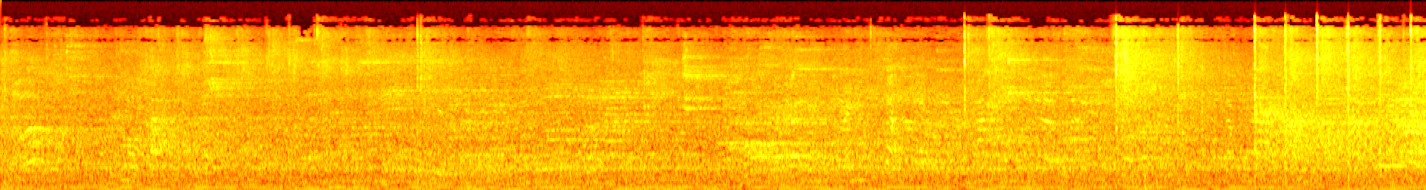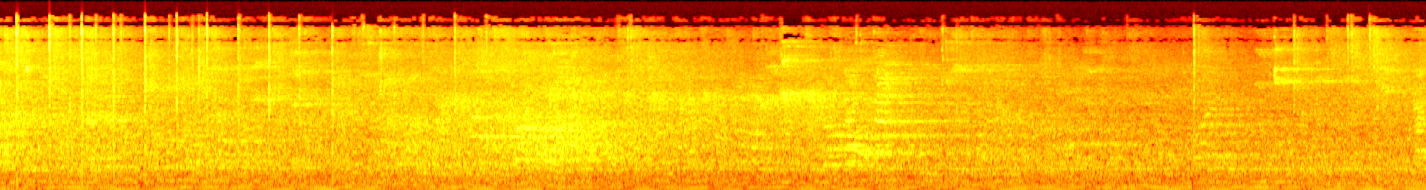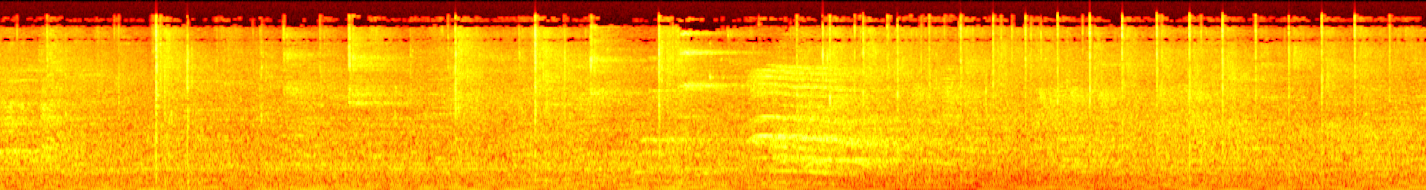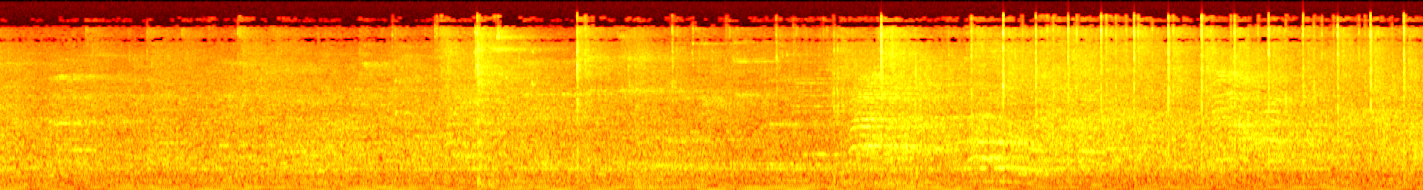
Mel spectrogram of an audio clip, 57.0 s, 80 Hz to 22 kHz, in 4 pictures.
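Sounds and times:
racket hitting shuttlecock: 33.8s - 34.2s.

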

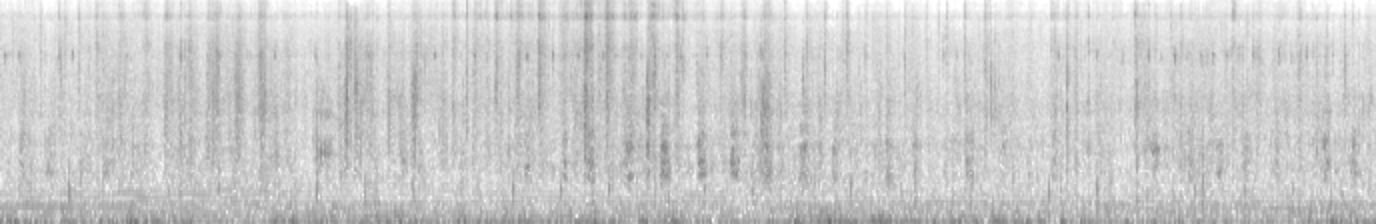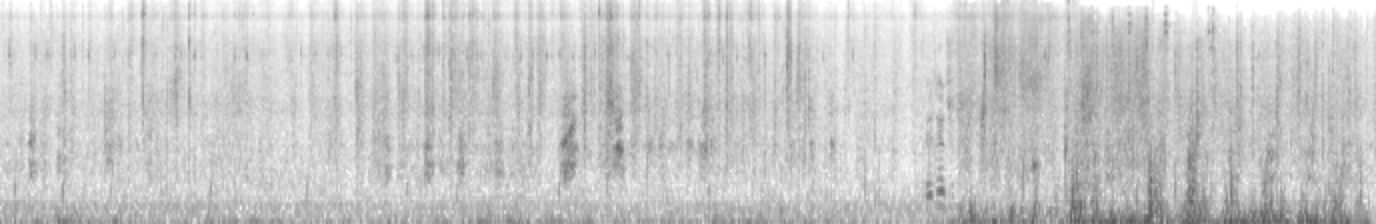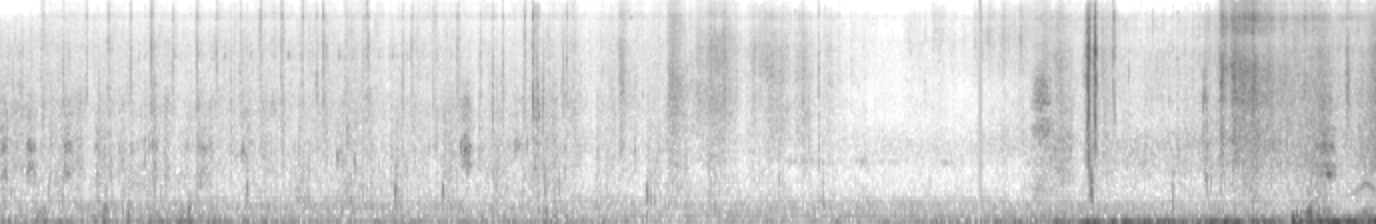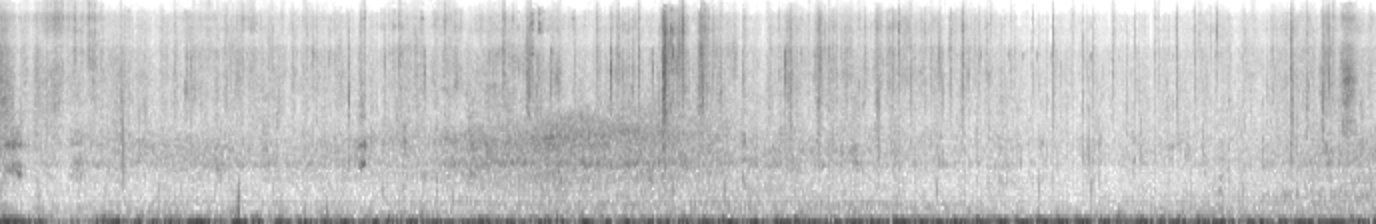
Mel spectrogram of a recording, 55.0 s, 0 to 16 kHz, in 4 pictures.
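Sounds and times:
low rumbling rush: 0.0s - 55.0s.

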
